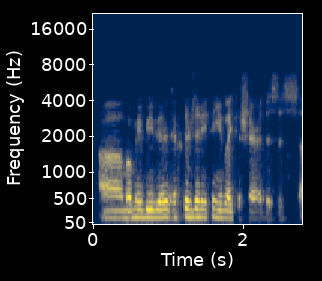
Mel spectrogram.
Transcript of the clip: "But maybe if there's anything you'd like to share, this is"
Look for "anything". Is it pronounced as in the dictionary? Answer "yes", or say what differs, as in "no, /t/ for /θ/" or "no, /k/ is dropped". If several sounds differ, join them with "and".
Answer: yes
